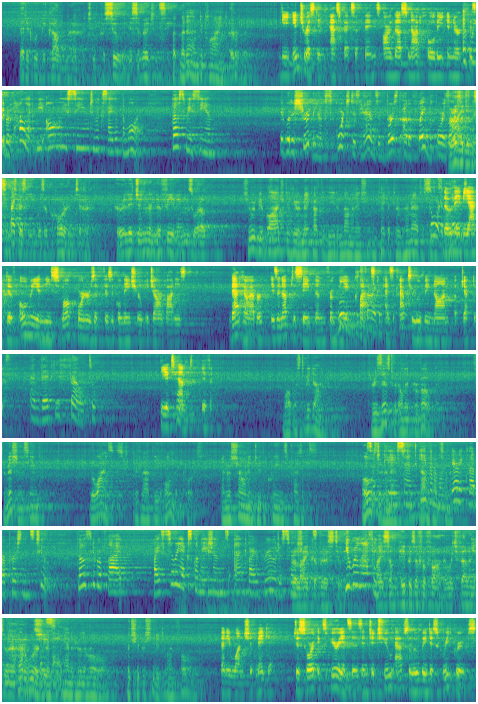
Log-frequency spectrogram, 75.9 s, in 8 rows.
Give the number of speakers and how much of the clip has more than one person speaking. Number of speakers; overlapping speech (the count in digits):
5, about 18%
